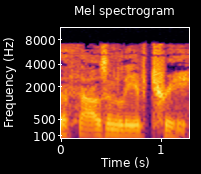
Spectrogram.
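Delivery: ordinary delivery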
